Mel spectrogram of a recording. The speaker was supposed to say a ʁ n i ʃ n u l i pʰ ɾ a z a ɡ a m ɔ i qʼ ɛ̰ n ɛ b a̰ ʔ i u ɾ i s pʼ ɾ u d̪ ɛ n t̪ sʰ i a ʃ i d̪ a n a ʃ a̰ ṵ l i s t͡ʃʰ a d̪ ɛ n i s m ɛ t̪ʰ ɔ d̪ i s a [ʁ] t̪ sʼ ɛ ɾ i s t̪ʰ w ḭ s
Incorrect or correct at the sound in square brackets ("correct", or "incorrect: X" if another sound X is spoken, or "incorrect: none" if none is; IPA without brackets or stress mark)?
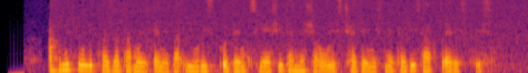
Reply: correct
